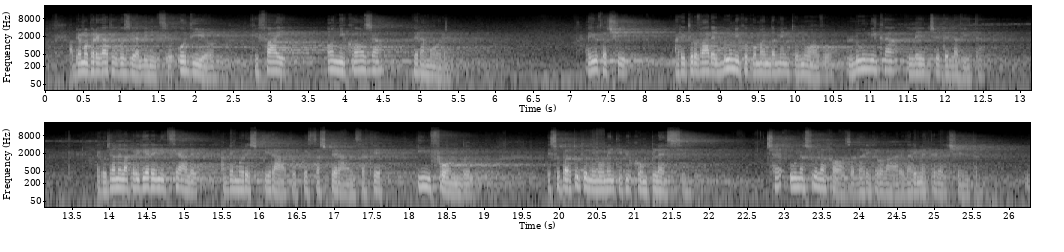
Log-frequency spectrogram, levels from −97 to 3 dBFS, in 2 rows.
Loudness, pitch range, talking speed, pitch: -30 LUFS, 105-140 Hz, 115 wpm, 120 Hz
